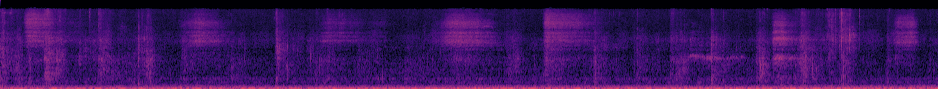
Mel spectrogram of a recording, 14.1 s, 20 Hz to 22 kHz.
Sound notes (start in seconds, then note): 1.0 heavy breathing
